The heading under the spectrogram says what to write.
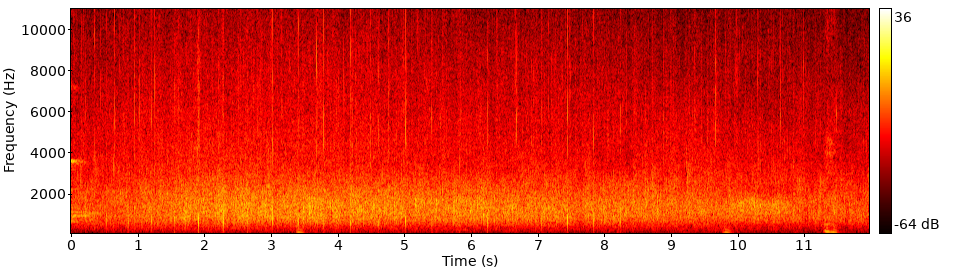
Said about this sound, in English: For his opening address, please give the applause he deserves for Senator Bernie Sanders.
